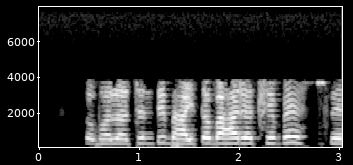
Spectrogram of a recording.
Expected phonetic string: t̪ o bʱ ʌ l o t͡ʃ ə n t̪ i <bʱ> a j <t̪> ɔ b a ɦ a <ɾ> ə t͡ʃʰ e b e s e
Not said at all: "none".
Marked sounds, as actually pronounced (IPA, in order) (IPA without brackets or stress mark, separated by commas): bʱ, t̪, ɾ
